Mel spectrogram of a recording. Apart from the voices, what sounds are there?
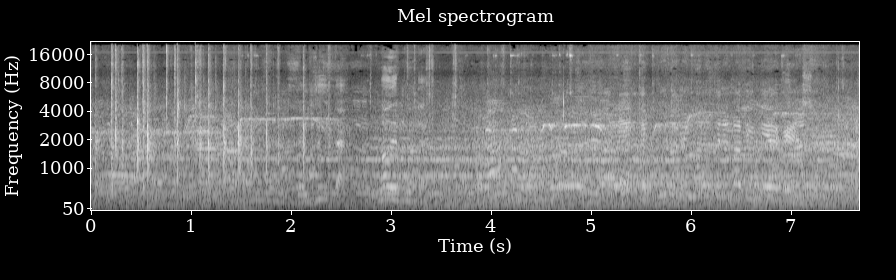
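protest crowd shouting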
